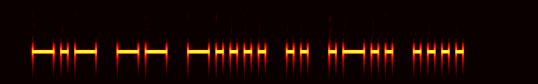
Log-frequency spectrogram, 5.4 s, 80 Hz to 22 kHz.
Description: Morse code, heard as a keyed tone, about 17 wpm, 700 Hz. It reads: KM6ILH
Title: USA Call Signs - 6 Characters - Repeated 2x - 17wpm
